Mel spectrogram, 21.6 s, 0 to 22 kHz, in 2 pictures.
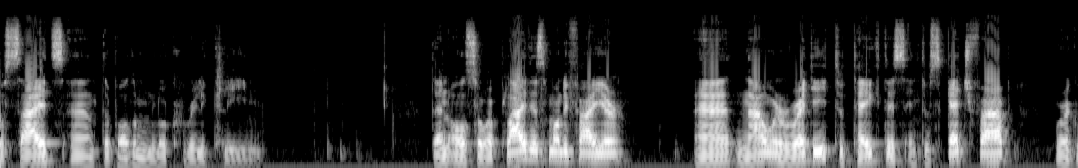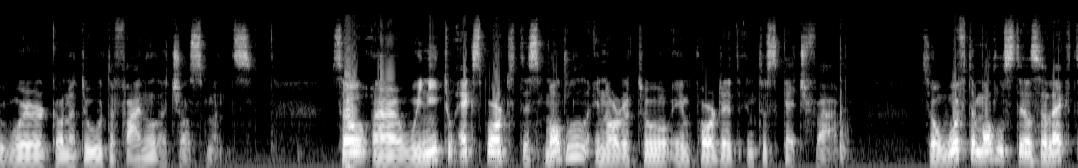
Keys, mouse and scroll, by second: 0.3-0.8 middle drag, 1.8-2.2 middle drag, 3.1 shift+scroll, 3.2 shift+middle click, 4.4-5.7 drag, 6.7 middle click, 7.1 shift+scroll, 7.2 shift+middle click, 8.0 shift+middle click, 8.4-9.2 middle drag, 9.9 shift+middle click, 10.0 shift+scroll, 13.5 shift+middle drag, 16.4 shift+middle drag, 16.9-17.4 middle drag, 17.6-18.4 shift+middle drag.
